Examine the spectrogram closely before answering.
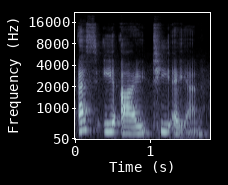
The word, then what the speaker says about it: seitan: It's spelled S-E-I-T-A-N, seitan, right?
